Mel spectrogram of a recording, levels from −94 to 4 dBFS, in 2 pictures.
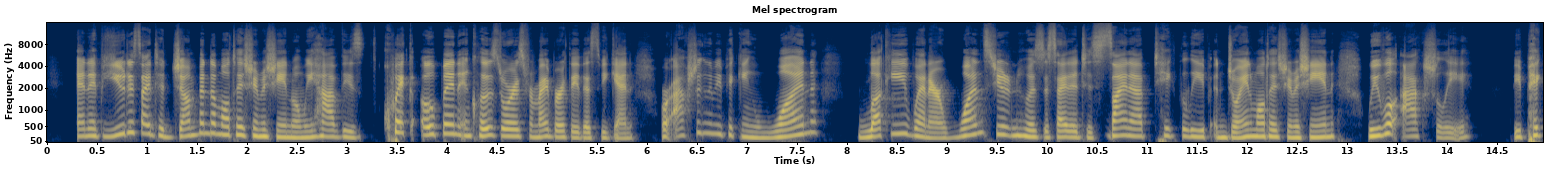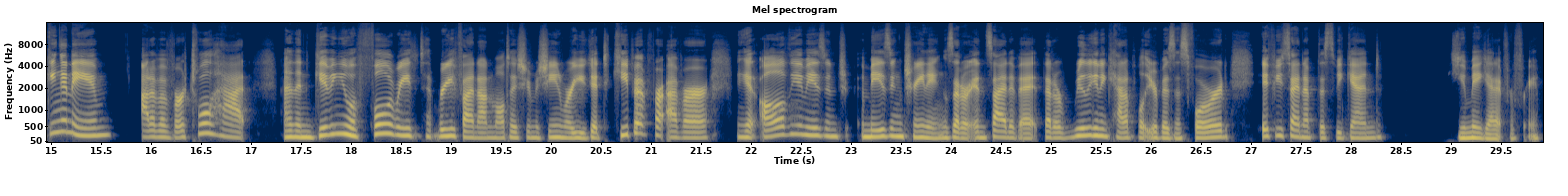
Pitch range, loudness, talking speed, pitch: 170-230 Hz, -17 LUFS, 225 wpm, 195 Hz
